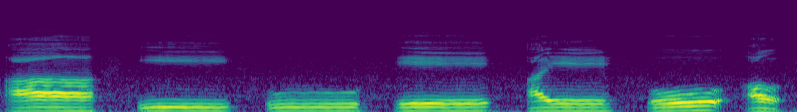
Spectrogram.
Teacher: जिन स्वरों का उच्चारण करते समय ह्रस्व स्वरों से लगभग 2 गुना समय लगता है। अर्थात ह्रस्व स्वर छोटे होते हैं, कम होते हैं, मुंह से निकलते ही समाप्त हो जाते हैं, कम समय लगता है, परंतु दीर्घ माने बड़ा। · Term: दीर्घ स्वर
